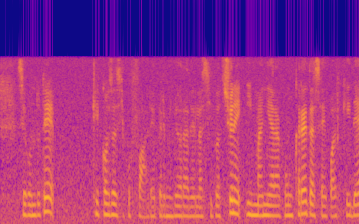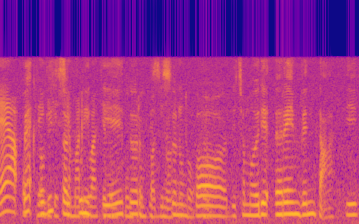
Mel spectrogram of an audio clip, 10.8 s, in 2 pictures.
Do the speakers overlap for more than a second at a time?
Yes, from 5.7 s

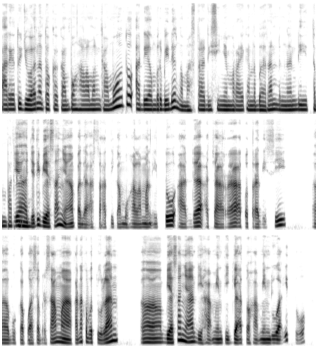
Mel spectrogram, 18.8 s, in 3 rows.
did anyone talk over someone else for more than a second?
No

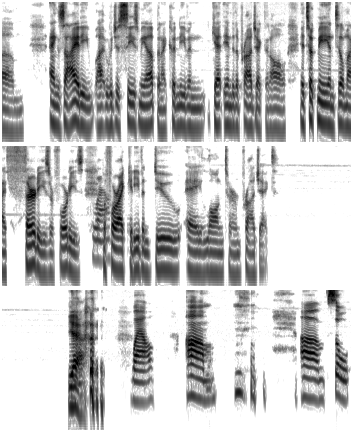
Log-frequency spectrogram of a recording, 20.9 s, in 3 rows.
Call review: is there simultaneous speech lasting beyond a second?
No

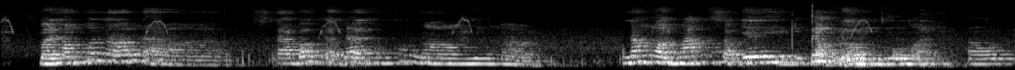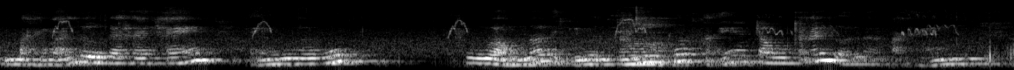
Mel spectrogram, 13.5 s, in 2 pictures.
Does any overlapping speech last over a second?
Yes, from 4.7 s

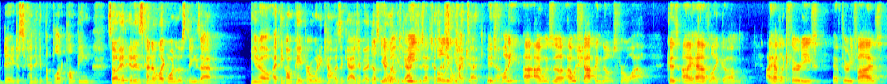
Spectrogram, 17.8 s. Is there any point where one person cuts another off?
Yes, from 7.6 s

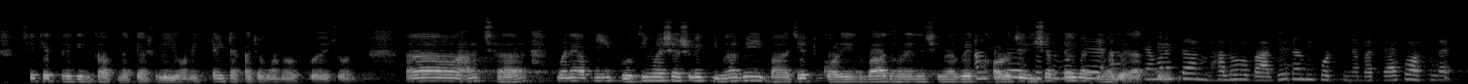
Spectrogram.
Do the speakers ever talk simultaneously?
Yes, from 9.7 s

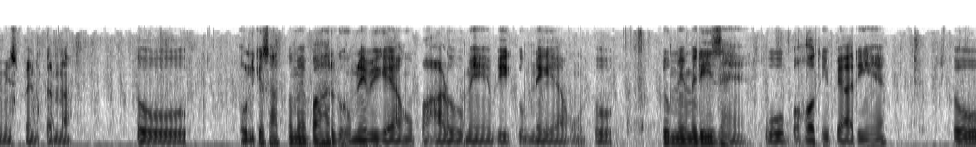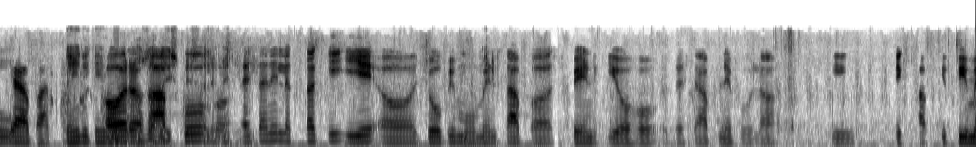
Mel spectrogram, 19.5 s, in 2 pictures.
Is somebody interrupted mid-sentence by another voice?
Yes, from 10.8 s

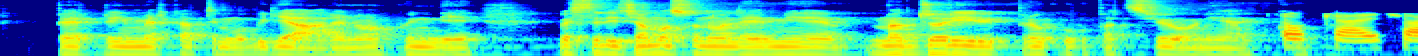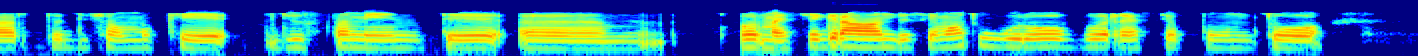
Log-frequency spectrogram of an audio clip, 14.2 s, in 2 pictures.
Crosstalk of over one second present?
No

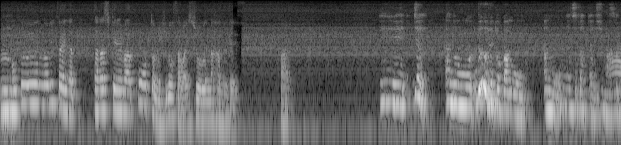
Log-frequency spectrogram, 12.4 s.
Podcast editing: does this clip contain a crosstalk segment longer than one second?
No

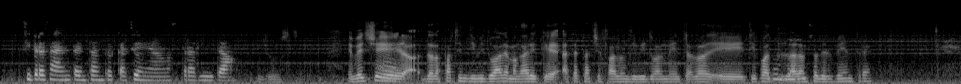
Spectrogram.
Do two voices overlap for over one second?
No

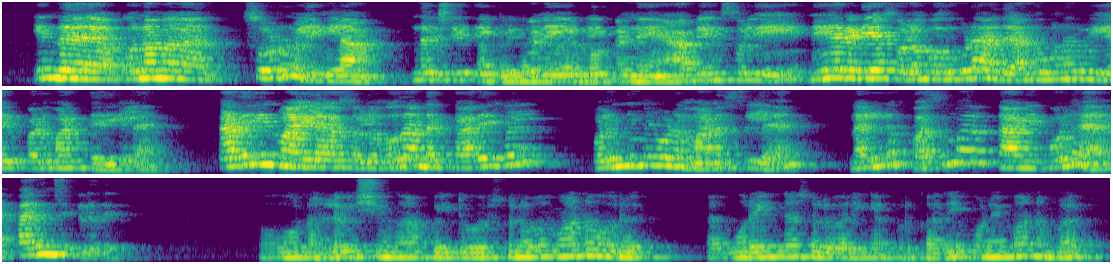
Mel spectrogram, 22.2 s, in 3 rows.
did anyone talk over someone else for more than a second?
Yes, from 3.2 s

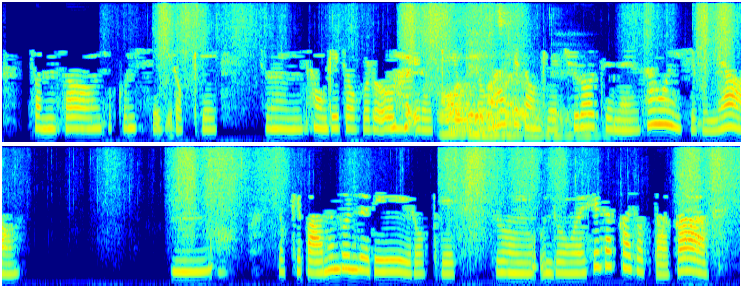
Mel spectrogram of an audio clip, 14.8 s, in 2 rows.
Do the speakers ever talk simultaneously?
Yes, from 4.3 s

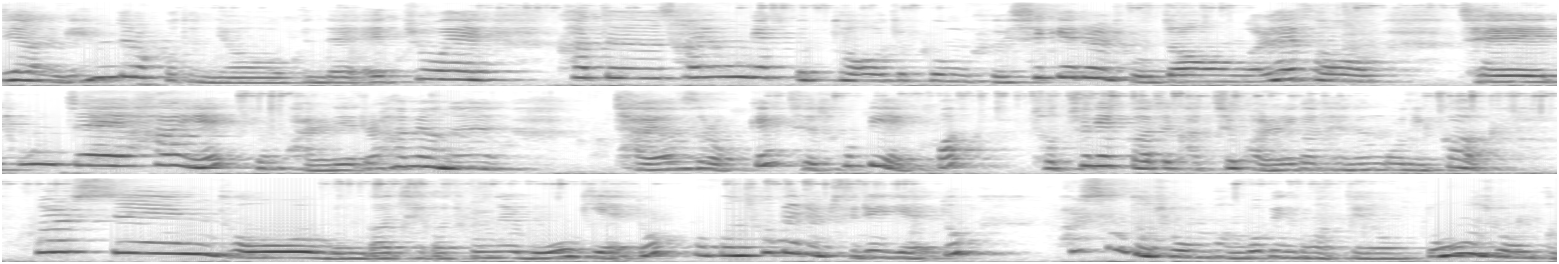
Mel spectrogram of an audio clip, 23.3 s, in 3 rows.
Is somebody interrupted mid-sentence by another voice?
No

